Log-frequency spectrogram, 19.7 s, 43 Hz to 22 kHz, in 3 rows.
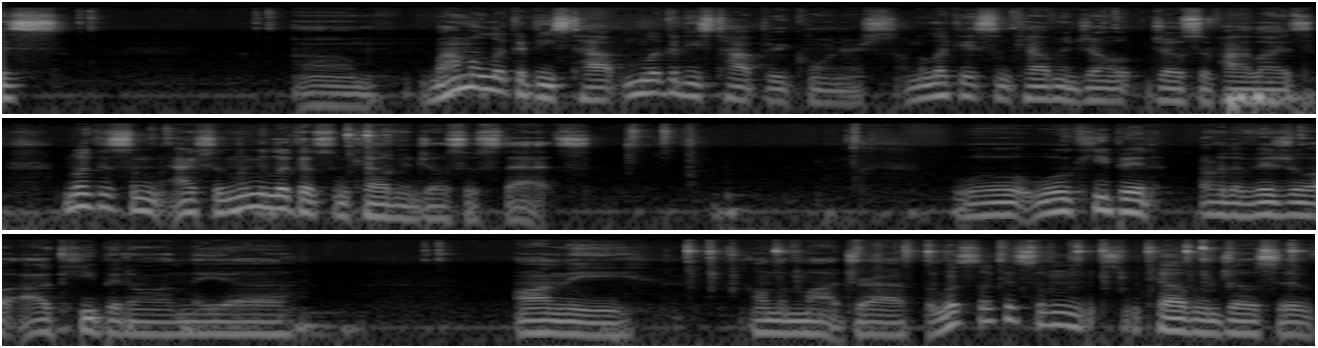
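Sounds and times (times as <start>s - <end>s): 
speech: 0.0s - 0.4s, 1.5s - 9.8s, 11.3s - 14.8s, 15.7s - 19.6s
low steady hum: 0.0s - 19.6s
typing on a computer keyboard: 8.2s - 8.6s, 9.7s - 10.1s, 16.5s - 19.6s.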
